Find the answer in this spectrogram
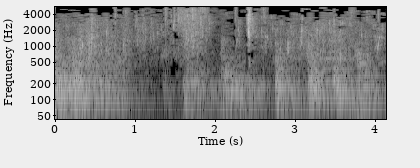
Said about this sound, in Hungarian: Beülünk egy csónakba? Üljünk!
